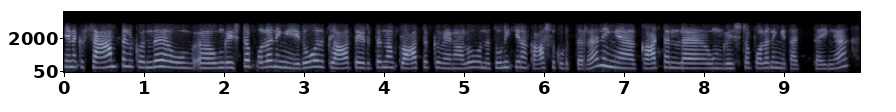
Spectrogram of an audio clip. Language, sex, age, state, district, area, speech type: Tamil, female, 18-30, Tamil Nadu, Mayiladuthurai, rural, conversation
